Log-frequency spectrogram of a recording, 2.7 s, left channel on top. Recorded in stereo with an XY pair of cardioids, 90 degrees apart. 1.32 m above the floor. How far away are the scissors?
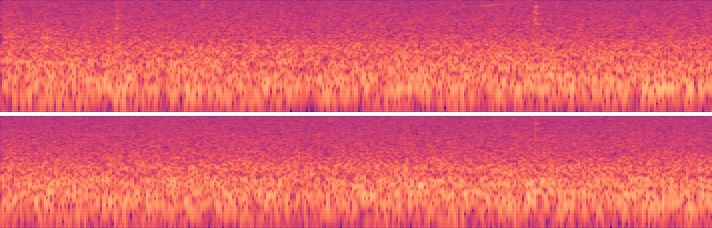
No scissors in this recording.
